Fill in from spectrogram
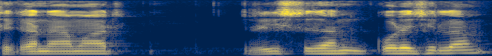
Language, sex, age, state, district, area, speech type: Bengali, male, 30-45, West Bengal, Howrah, urban, spontaneous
